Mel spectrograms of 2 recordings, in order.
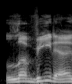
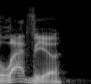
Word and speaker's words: Latvia: Lavita instead of Latvia.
